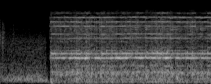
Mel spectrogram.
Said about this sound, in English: Yeah, what I've done is I've tapped this phone so that when it rings, it'll ring at the station house, too.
